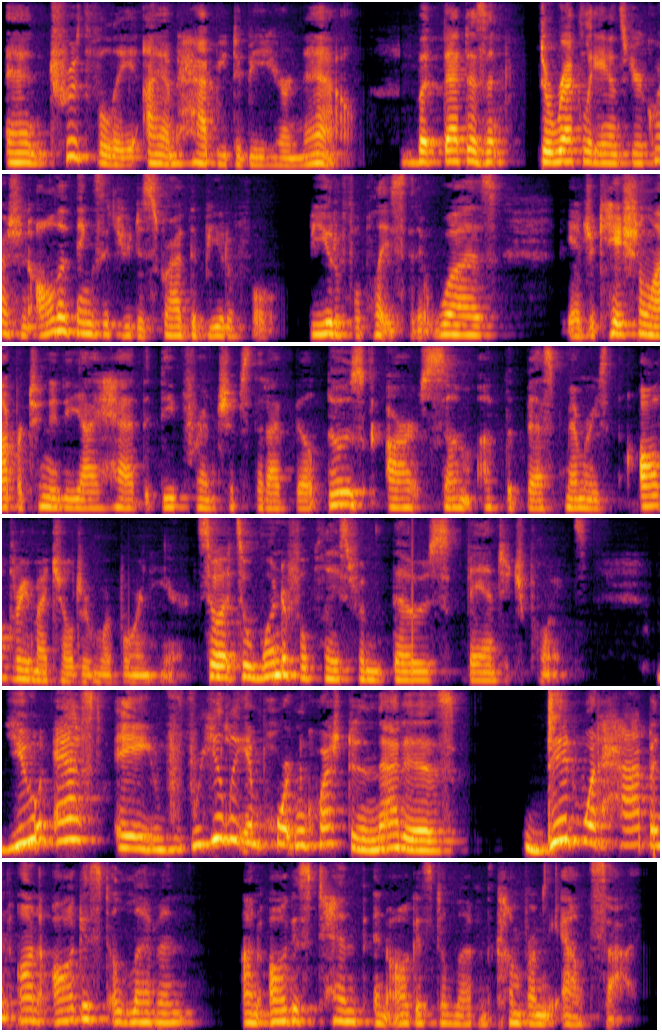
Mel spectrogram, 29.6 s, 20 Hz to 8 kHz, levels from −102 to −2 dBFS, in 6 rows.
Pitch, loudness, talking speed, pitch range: 175 Hz, -22 LUFS, 180 wpm, 150-205 Hz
